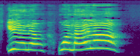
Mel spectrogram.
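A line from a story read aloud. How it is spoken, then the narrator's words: Joyful shout. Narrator (Chinese): 提莫龙 高兴地大叫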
